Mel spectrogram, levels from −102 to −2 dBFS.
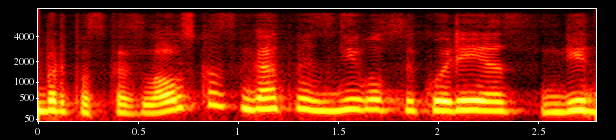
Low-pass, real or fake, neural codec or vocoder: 7.2 kHz; fake; codec, 16 kHz in and 24 kHz out, 0.9 kbps, LongCat-Audio-Codec, four codebook decoder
